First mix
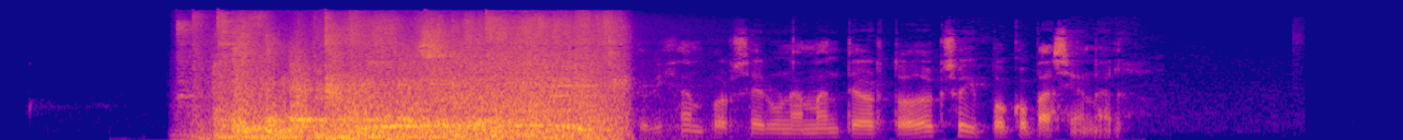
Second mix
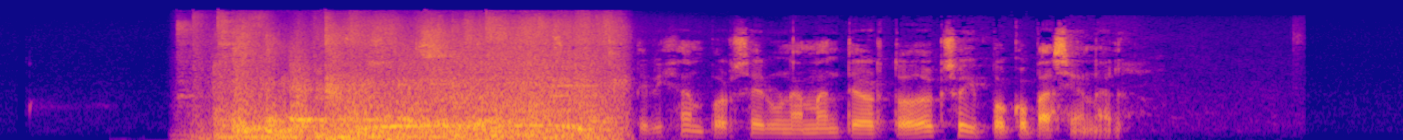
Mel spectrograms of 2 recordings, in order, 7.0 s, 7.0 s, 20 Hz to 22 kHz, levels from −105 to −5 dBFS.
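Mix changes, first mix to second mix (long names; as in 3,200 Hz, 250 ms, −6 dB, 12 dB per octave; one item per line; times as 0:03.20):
speech +11.0 dB
master: add parametric band 7,700 Hz +5 dB 1.5 octaves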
